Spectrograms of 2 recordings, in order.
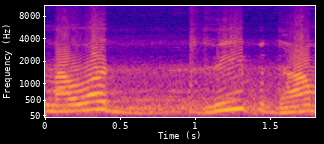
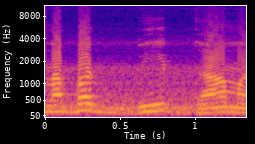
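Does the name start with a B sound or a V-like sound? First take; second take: V sound; B sound. First: The name is said with a V sound. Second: The name is said with a B sound. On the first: This is how the speaker's own community says it. "మనం ఏమంటామంటే నవద్వీప్ ధామ్ అంటాము" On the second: This is how Bengali speakers say it. "ఈ Bengalis వీని కూడా బీ లాగా pronounce చేస్తారు"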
